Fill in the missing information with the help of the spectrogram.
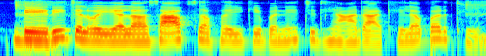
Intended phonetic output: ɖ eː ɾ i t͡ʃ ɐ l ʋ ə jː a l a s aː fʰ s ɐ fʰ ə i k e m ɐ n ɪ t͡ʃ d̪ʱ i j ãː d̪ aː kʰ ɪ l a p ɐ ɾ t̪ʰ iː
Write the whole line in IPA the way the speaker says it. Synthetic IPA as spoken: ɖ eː ɾ i t͡ʃ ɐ l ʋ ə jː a l a s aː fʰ s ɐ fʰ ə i k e b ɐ n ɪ t͡ʃ d̪ʱ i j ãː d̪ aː kʰ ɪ l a p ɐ ɾ t̪ʰ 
